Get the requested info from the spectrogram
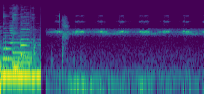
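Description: Background music with plucked guitar cuts off suddenly under a second in. It is followed by crickets chirping in a steady, high pulse of about three chirps a second, a typical comic 'awkward silence' effect.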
